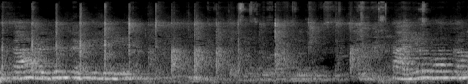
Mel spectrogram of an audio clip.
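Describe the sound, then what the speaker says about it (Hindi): Scattered audience clapping at a spring poetry festival in Bhopal, a steady patter of individual claps that thins out midway and then picks up again, with voices murmuring underneath. "आप तालियों से जरूर उत्साहवर्धन करते रहिए।"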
